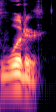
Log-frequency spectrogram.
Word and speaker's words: water: in the carry earlier if you're in Philly it's wooder it is wood yeah we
